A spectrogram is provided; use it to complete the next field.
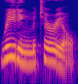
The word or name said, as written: reading material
